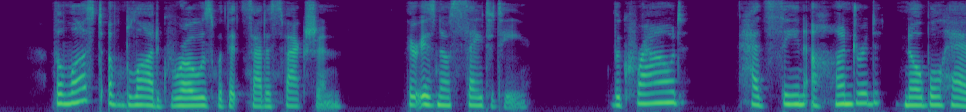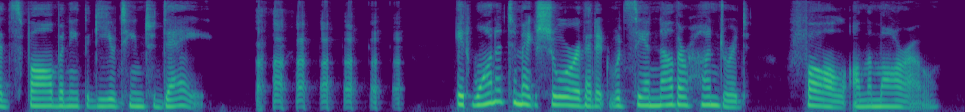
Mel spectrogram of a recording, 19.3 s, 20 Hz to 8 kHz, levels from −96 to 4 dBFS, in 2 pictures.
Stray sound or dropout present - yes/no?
yes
